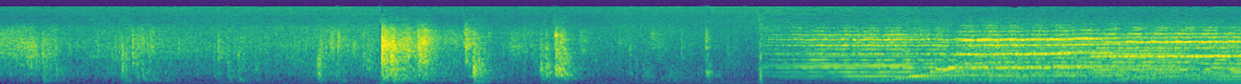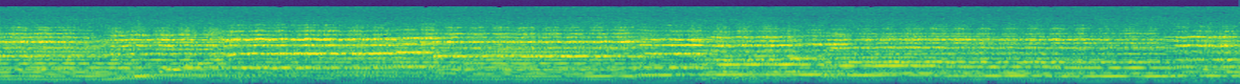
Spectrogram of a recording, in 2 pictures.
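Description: A few scattered sharp noises, then orchestral music with bowed strings begins about five seconds in and plays on steadily as closing credits music.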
